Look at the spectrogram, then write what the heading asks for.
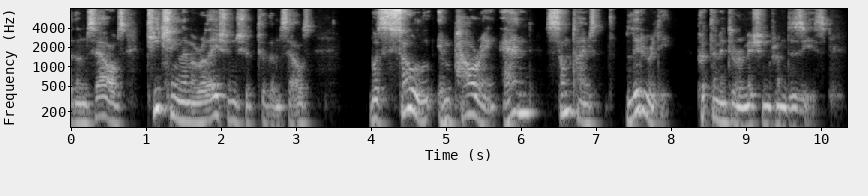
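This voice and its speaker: Somewhat breathy and dark, mellow in tone, a man's fairly high voice moves at a moderate pace. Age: 70s. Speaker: spiritual teacher and author. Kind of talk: personal appeal. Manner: reflective, slightly halting.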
